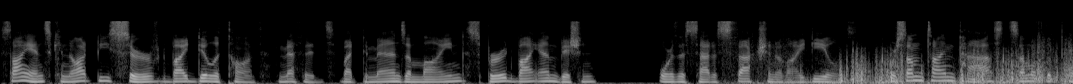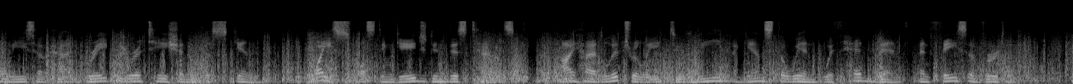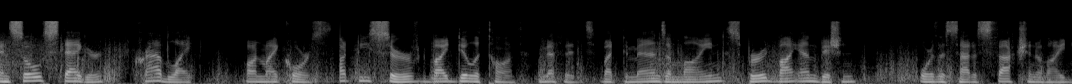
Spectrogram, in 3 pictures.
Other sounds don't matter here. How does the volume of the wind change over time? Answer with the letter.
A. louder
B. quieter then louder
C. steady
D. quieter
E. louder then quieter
D.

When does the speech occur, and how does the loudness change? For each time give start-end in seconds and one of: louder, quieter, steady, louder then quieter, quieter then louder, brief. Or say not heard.
0.0-32.1 steady.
